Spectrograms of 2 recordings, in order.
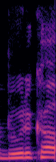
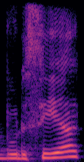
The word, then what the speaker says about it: Boudica: I only recognized it when she spelled it out because it's either Boudica or Boudicca, depending on how you pronounce it.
